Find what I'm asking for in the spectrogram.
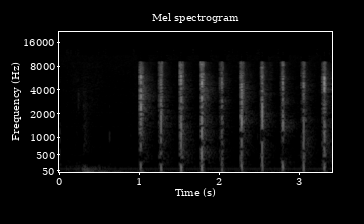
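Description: A single person claps about ten times in a steady, even rhythm, each clap sharp and crisp. A low hum runs underneath, and no one speaks.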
